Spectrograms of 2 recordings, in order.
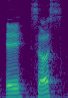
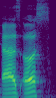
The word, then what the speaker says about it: ASUS: It's kind of corny, but it's not like ASUS. It's not going to be as us, or, there's the corny part, a chew.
